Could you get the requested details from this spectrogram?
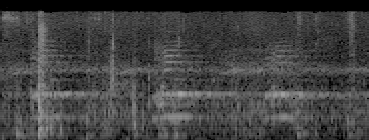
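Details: A goose heard calling in flight before coming into view, giving drawn-out, nasal honks, three or four in under three seconds, against faint background rustle; Carolina wren and cardinal also heard nearby.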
